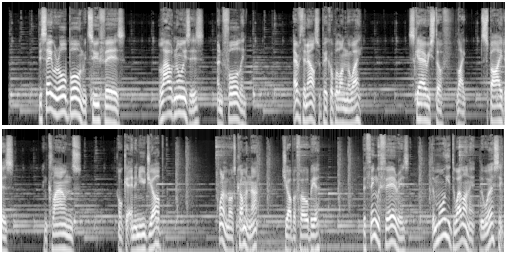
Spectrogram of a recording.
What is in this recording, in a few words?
advert jobsite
